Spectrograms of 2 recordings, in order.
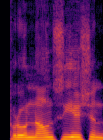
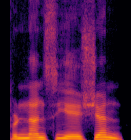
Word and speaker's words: pronunciation: हूँ, तो सबसे पहले मैं उसका प्रोनाउंसिएशन देखता हूँ। तो जनाब यहाँ पे आपको कहना चाहिए प्रोनंसिएशन, प्रोनंसिएशन, तलफ़्फ़ुज़ करना, तलफ़्फ़ुज़।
